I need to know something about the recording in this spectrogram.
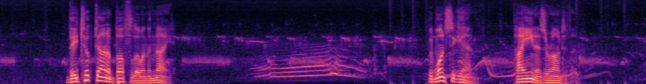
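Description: Lions snarl and growl over a kill.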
